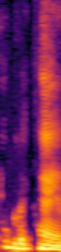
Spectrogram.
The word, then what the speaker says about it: Tubal Cain: So Tubal Cain, not Tubal Cain. I said Tubal. Oh, it's pronounced Tubal Cain, not Tubal Cain.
